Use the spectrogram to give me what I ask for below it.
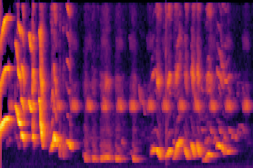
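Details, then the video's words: Wild oriental magpie-robin song used as master tutoring material: rich warbled phrases, first high and sliding, then lower buzzy notes near the middle, with a steady ticking high note repeating in the background. "KACER MACET TOTAL dan SETRES pasti akan PULIH dan NYAUT dengan dimasteri KACER ALAM ini"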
